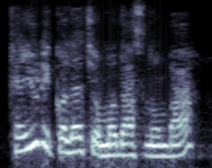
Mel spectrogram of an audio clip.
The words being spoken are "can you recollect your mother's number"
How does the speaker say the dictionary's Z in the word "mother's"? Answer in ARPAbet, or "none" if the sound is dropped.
S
